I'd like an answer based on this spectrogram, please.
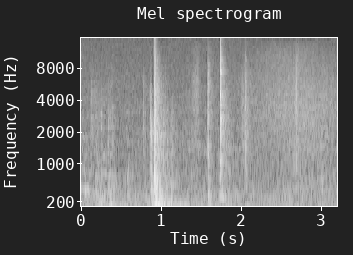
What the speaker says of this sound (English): Open the door, Stanley.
